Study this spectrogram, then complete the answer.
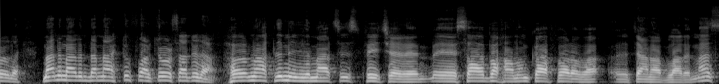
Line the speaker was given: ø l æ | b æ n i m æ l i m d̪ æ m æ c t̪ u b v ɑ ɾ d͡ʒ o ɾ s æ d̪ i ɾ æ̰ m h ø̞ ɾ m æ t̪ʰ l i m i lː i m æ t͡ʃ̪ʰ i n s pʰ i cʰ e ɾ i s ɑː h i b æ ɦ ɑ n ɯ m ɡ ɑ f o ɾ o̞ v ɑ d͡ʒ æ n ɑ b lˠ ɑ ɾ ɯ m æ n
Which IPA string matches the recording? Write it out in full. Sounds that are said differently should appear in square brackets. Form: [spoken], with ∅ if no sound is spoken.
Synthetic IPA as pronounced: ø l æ | [m] æ n i m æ l i m d̪ æ m æ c t̪ u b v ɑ ɾ d͡ʒ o ɾ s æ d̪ i ɾ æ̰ m h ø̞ ɾ m æ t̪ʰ l i m i lː i m æ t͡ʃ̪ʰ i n s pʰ i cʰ e ɾ i s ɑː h i b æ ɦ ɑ n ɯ m ɡ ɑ f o ɾ o̞ v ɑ d͡ʒ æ n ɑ b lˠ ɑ ɾ ɯ m æ n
